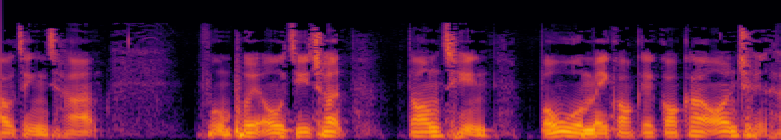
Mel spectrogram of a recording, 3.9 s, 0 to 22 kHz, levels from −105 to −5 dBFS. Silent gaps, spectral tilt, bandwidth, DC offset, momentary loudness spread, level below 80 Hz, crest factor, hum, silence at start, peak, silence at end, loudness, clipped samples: none; -5.5 dB/octave; 11.5 kHz; under 0.1%; 9 LU; -60 dBFS; 16 dB; none; 0 s; -14 dBFS; 0 s; -31 LUFS; under 0.1%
